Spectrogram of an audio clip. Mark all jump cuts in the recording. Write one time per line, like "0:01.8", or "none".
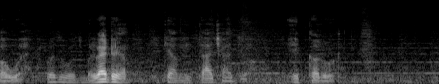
0:01.5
